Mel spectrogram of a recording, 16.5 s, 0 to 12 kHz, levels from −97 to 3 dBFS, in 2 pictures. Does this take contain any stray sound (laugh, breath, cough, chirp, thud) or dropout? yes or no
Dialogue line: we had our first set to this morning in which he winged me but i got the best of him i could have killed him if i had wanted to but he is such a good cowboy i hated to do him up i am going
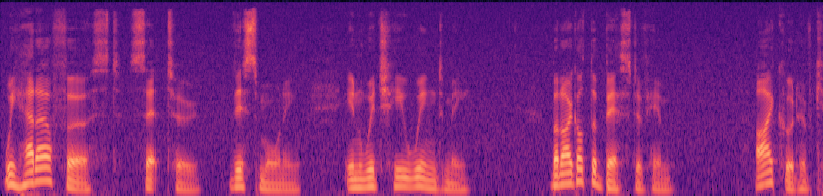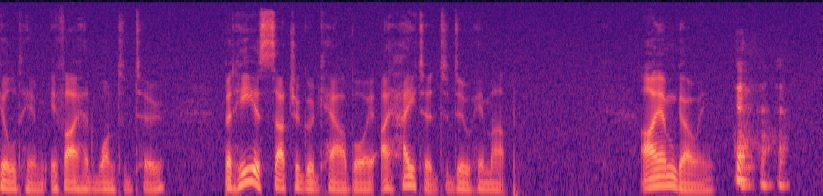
yes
